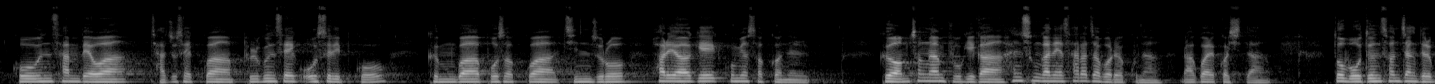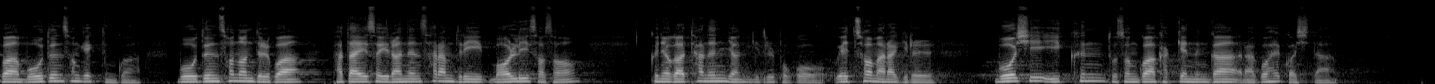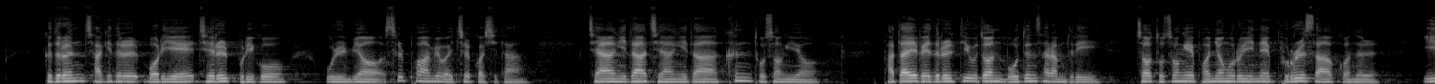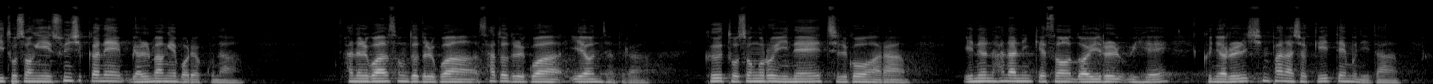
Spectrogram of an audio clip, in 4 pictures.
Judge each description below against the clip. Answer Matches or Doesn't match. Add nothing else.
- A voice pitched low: Matches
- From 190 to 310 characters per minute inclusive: Matches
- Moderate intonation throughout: Matches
